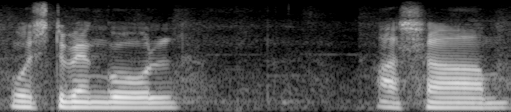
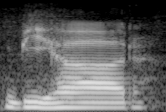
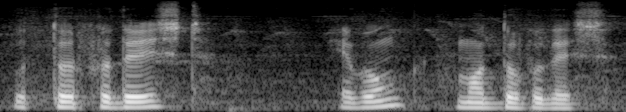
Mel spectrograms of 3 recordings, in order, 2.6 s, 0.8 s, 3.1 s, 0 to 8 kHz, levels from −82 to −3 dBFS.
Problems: none marked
